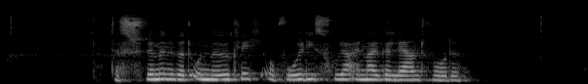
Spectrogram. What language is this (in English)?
German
